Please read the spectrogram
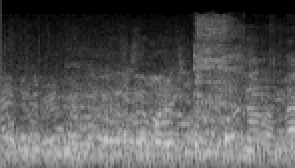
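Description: Crowd of spectators at an outdoor wrestling ground chattering, many voices overlapping, with a short burst of hissing noise about a second and a half in.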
